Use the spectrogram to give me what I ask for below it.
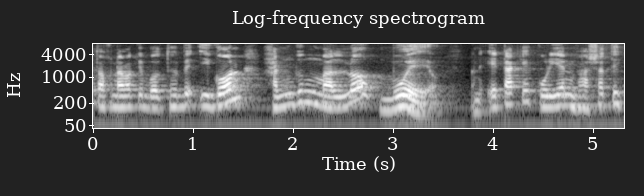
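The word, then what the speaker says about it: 한국말: ইগন মানে হচ্ছে এটা, হানগুং মাল্য, এখানে উচ্চারণটা হবে হানগুং মাল।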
